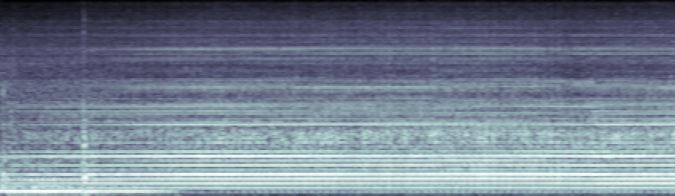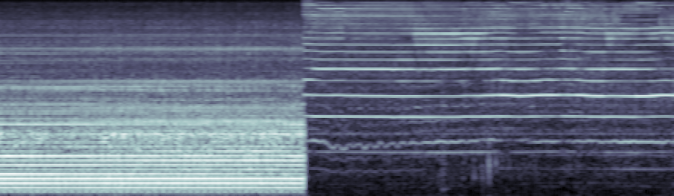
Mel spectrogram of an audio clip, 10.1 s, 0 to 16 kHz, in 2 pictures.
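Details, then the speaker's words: Central Pneumatic 95275 oil-less 3-gallon 100 PSI pancake compressor pumping from 80 toward 100 PSI after holding 80 for over half an hour, maybe 45 minutes: heavy droning hum, motor working hard, then cut off abruptly at 90 PSI as it started sounding funny; labouring near maximum pressure. "all right it's kind of starting to sound a little funny so I'm I'm not going to tempt fate we are at 90."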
